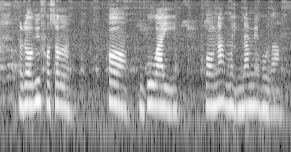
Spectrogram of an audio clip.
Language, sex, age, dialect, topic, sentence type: Bhojpuri, female, <18, Southern / Standard, agriculture, question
